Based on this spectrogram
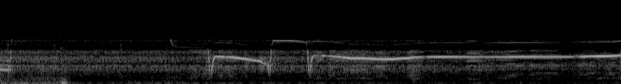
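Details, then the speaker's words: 1920s Grebe CR-8 regenerative radio receiver with the regeneration (tickler coil) turned up too far: sliding theremin-like whistles and squeals over hiss as the receiver oscillates. Back it off slightly, and turn up the filament rheostat if there is no whistle. "turn the Regeneration up till you hear whistling or squealing if you hear a click you've gone a little too far slightly back it off"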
